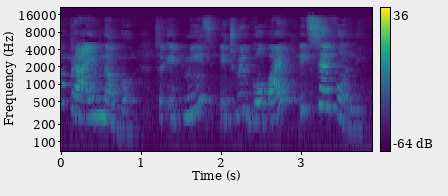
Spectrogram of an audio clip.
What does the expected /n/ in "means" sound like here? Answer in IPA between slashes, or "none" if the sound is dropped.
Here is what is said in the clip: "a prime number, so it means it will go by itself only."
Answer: /n/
